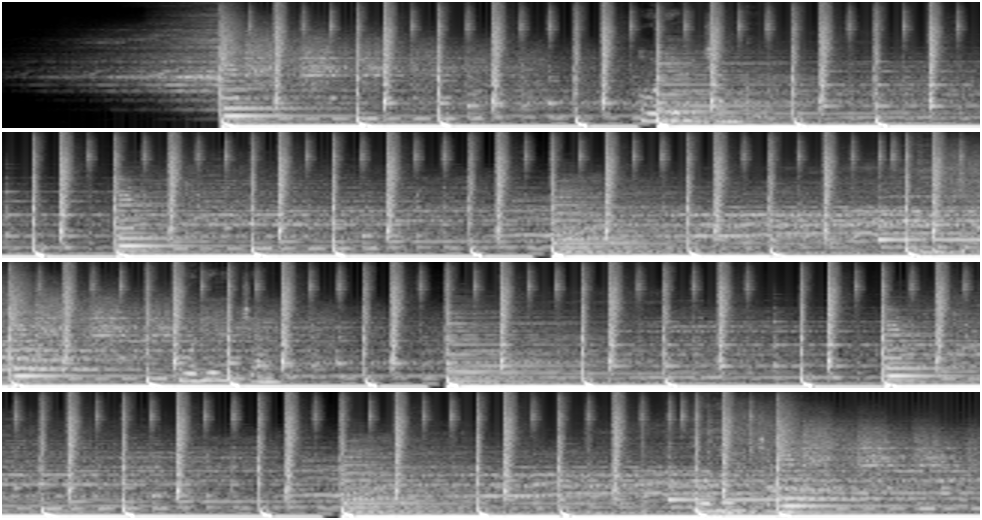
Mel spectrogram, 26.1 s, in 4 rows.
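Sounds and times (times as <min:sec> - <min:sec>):
relaxing drum and bass music: 0:01.4 - 0:25.9.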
